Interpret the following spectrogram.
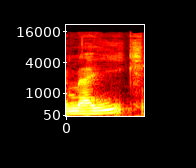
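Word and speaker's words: Maïc: Et puis il y en a un qui m'a appelé Maïk, mais à la base ça s'écrit M-A-I-C.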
